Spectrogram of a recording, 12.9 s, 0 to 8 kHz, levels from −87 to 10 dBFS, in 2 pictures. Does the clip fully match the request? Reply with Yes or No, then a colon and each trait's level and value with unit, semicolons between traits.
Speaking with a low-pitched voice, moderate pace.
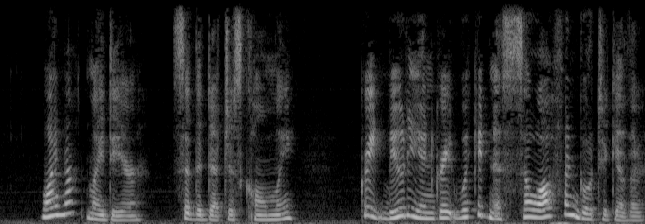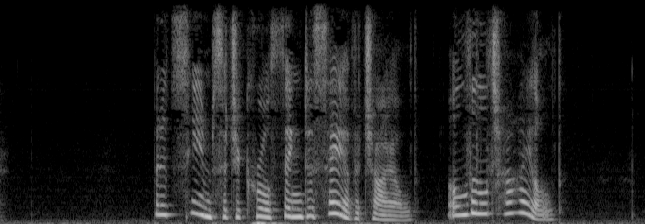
No: very high, 250 Hz; average, 150 wpm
